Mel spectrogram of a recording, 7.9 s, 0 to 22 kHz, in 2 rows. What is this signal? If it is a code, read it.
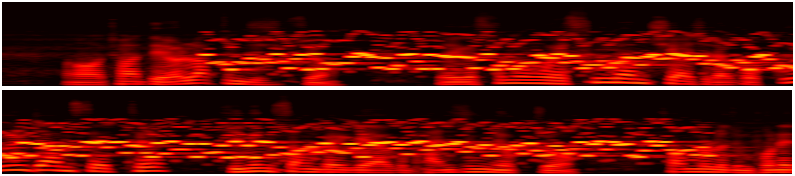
Multi-tone FSK (Olivia or MFSK type), about 1000 Hz wide, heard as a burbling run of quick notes, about 31.25 baud, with speech in Korean.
